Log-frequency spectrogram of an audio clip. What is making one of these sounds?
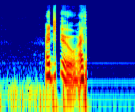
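Another woman speaks briefly into a microphone.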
